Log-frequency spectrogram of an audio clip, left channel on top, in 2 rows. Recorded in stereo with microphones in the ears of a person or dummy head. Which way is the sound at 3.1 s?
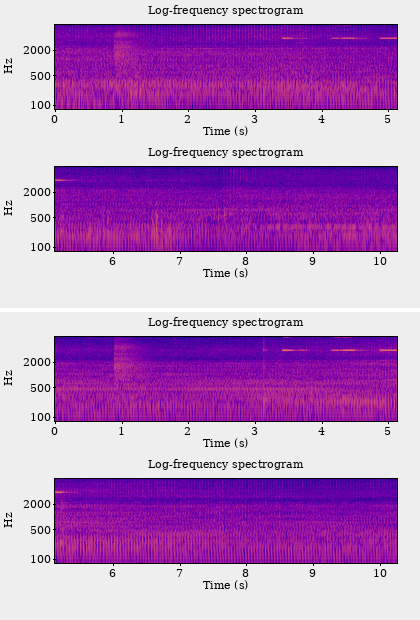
25° right (ahead or behind).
